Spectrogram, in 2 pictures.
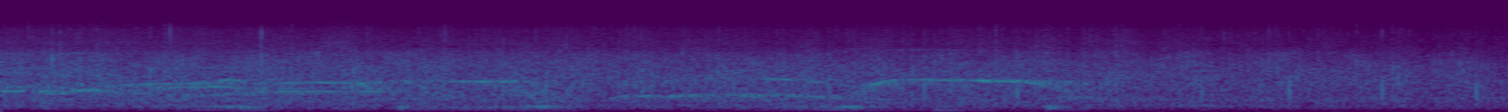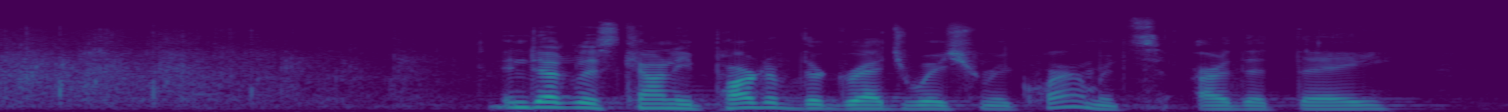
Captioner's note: applause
